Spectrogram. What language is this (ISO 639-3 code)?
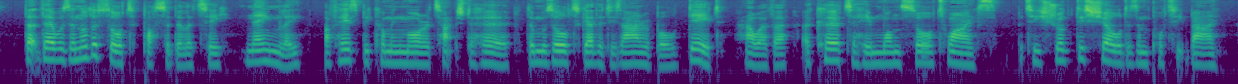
eng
